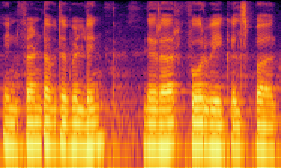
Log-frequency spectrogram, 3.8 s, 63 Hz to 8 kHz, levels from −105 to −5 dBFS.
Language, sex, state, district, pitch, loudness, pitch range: English, male, Karnataka, Bangalore, 115 Hz, -14 LUFS, 110-115 Hz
